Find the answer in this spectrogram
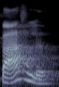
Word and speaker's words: parles: Tu parles, a terminação é ES, ES, e a gente também não pronuncia.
